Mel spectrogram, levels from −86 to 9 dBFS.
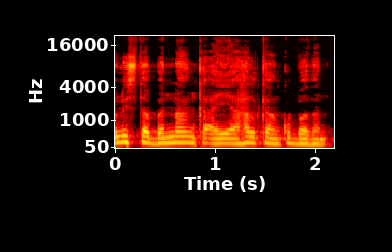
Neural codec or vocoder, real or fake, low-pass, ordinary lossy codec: none; real; none; none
